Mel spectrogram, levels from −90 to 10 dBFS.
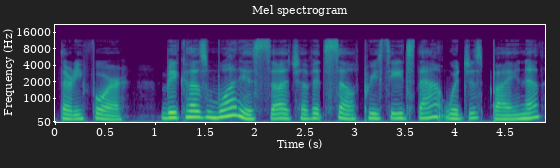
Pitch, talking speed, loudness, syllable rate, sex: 200 Hz, 170 wpm, -18 LUFS, 5.0 syllables/s, female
